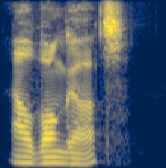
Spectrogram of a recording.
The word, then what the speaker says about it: Al Bongartz: Am I saying it right? Your second name? – Close enough. Yeah? Yes, you are. Yeah. – How would you say it? – Al Bongartz.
